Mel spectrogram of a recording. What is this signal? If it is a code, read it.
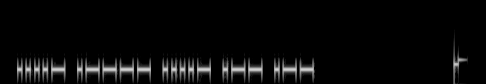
Morse code, heard as a keyed tone, about 28 wpm, 700 Hz. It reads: 414WW
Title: Five Challenging Letter-Number Combinations 28wpm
